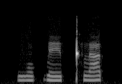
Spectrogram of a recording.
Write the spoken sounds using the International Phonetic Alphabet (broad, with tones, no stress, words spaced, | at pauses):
wo˦˥k̚leː˦˥p̚ kʰla˥˩t̚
